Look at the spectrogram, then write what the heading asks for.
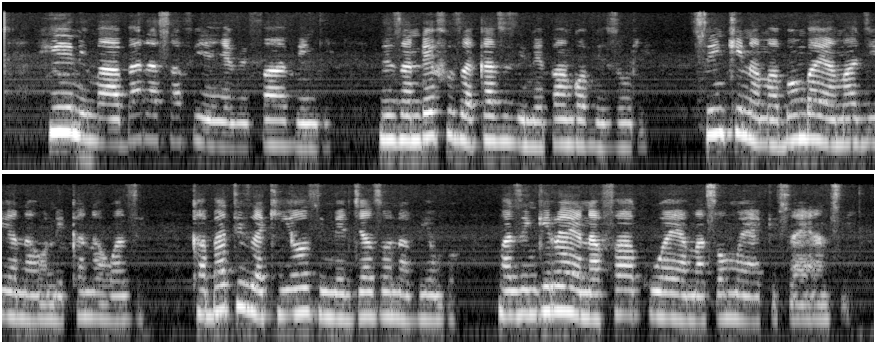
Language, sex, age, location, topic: Swahili, female, 18-24, Nairobi, education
